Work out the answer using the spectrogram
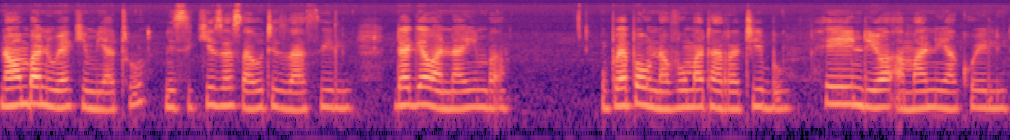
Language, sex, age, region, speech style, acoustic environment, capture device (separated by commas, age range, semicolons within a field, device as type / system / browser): Swahili, female, 18-24, Kenya, happy; relaxed, people talking; silence; nature, mobile / Linux / Chrome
